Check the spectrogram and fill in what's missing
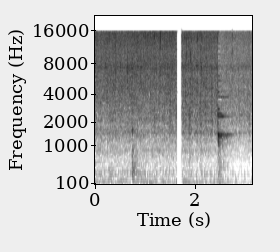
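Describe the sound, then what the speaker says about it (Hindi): Chopped onion crackles and sizzles steadily as it roasts in a pan with moth beans for a healthy breakfast chaat. A couple of brief utensil scrapes come through the frying, and nobody speaks. "अब मैं यहाँ पे डाल देती हूँ ऑनियन, भी क्रंची होने तक भुनेंगे, एक आधा मिनट के लिए भुनेंगे।"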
